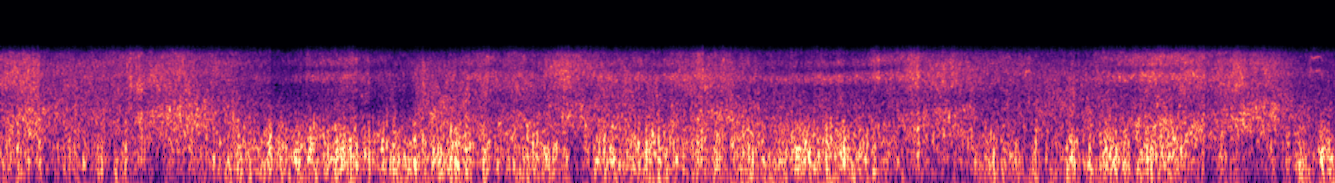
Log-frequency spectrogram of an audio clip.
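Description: Small waves breaking and washing up onto a sandy beach in a steady rush of surf, with wind on the phone's microphone.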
